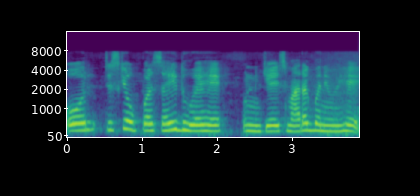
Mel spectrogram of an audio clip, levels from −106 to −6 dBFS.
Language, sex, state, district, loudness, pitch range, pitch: Hindi, female, Jharkhand, Sahebganj, -24 LUFS, 215-245 Hz, 225 Hz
